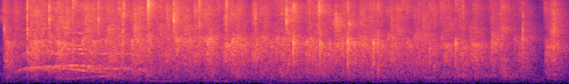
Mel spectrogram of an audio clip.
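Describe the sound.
A comedy-show audience applauds a comedian steadily for several seconds, a dense wash of many hands clapping at even loudness. A brief voice rises over it near the start before the clapping thins at the end.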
